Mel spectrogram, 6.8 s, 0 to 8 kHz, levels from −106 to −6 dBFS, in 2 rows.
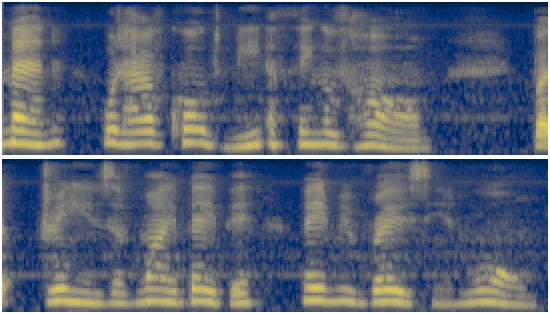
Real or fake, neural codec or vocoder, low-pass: real; none; 7.2 kHz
